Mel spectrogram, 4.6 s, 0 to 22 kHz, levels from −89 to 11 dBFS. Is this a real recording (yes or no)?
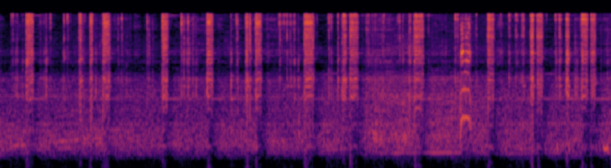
yes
